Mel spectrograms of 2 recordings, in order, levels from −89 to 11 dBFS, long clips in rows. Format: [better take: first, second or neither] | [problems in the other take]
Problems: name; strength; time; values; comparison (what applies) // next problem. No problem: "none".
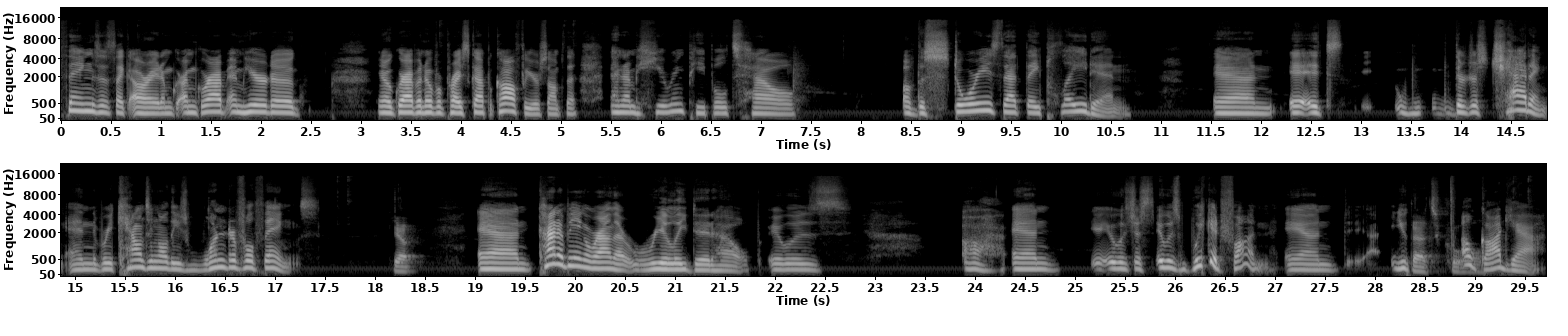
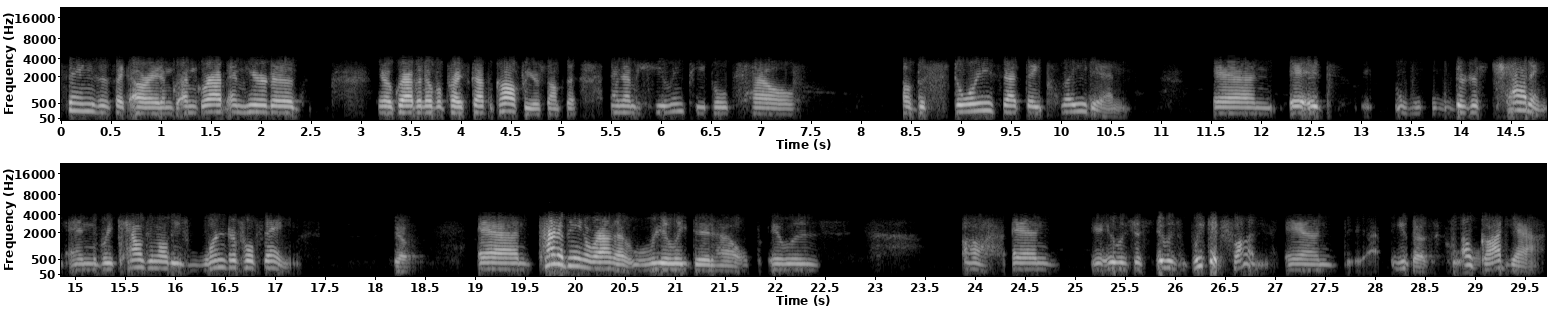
first | phone-call audio; poor line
